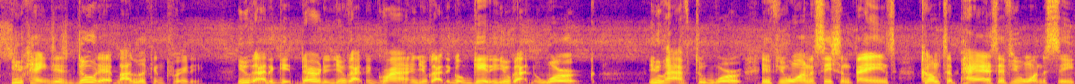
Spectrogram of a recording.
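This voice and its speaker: Noticeable background noise accompanies a man with a Southern US accent. His voice is high-pitched, swings very widely in pitch, and moves at a moderate pace. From US South, the Carolinas. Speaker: motivational speaker. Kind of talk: motivational talk. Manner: repetitive, emphatic.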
